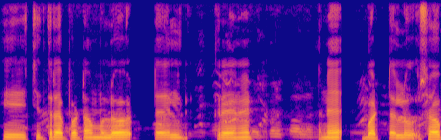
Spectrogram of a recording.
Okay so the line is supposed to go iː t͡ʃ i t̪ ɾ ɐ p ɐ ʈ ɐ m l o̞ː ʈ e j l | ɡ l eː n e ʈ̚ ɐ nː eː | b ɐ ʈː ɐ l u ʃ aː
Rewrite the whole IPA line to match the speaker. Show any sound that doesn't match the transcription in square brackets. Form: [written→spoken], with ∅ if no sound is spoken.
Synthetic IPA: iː t͡ʃ i t̪ ɾ ɐ p ɐ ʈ ɐ m l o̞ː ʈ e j l | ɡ [l→ɾ] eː n e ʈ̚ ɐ [nː→n] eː | b ɐ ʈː ɐ l u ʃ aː

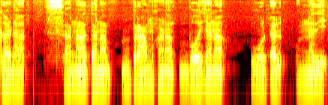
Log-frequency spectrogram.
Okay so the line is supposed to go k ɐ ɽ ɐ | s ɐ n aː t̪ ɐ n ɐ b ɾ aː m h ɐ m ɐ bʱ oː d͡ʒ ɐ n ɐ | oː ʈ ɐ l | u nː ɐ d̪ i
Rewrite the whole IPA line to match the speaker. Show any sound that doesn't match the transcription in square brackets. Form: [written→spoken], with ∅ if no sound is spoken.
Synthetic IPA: k ɐ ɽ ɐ | s ɐ n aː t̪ ɐ n ɐ b ɾ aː m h ɐ [m→ɳ] ɐ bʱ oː d͡ʒ ɐ n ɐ | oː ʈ ɐ l | u nː ɐ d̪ i

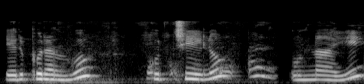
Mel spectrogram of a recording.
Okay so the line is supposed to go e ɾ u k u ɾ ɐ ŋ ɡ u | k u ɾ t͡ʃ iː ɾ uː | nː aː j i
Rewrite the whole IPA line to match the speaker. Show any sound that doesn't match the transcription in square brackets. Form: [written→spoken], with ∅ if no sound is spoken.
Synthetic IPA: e ɾ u [k→p] u ɾ ɐ ŋ ɡ u | k u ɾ t͡ʃ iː [ɾ→l] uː | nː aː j i

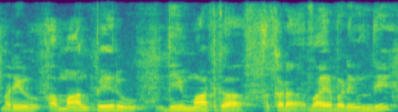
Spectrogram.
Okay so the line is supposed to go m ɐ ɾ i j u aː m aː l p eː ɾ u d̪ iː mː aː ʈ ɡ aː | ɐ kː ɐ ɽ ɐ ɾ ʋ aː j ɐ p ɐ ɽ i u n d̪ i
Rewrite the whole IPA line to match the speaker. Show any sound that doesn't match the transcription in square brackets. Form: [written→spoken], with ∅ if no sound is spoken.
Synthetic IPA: m ɐ ɾ i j u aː m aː l p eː ɾ u d̪ iː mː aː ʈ ɡ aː | ɐ kː ɐ ɽ ɐ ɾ ʋ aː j ɐ [p→b] ɐ ɽ i u n d̪ i

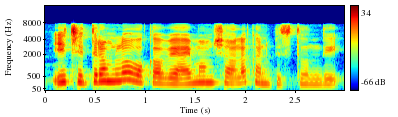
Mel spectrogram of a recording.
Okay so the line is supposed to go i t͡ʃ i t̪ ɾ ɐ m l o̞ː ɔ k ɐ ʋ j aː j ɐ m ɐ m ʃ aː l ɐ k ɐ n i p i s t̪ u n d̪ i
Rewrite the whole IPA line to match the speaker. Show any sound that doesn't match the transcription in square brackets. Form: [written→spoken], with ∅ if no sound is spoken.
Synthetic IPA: [i→iː] t͡ʃ i t̪ ɾ ɐ m l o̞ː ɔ k ɐ ʋ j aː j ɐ m ɐ m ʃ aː l ɐ k ɐ n i p i s t̪ u n d̪ i

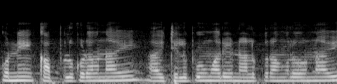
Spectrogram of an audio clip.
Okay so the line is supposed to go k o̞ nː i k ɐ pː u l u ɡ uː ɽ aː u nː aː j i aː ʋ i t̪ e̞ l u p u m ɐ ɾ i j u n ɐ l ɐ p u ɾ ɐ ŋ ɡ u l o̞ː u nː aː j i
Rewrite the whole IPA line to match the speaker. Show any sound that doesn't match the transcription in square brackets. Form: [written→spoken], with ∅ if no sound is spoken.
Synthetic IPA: k o̞ nː i k ɐ pː u l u [ɡ→k] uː ɽ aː u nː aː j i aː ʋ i t̪ e̞ l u p u m ɐ ɾ i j u n ɐ l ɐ p u ɾ ɐ ŋ ɡ u l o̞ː u nː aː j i

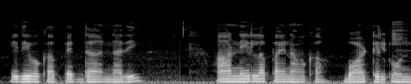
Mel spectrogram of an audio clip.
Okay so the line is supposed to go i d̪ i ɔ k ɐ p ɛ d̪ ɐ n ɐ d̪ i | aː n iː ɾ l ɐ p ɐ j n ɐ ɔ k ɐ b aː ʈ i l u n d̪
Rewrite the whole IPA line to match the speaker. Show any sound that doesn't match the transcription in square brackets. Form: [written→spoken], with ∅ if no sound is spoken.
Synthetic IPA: i d̪ i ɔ k ɐ p ɛ [d̪→d̪ː] ɐ n ɐ d̪ i | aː n iː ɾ l ɐ p ɐ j n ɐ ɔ k ɐ b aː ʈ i l u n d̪

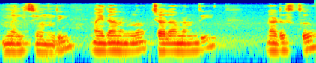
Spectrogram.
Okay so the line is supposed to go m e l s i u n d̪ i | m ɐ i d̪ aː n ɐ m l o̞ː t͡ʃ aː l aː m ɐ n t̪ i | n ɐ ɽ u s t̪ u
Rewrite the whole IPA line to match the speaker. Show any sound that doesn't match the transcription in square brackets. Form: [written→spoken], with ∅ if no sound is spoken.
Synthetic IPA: m e l s i u n d̪ i | m ɐ [i→j] d̪ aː n ɐ m l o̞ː t͡ʃ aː l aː m ɐ n [t̪→d̪] i | n ɐ ɽ u s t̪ u

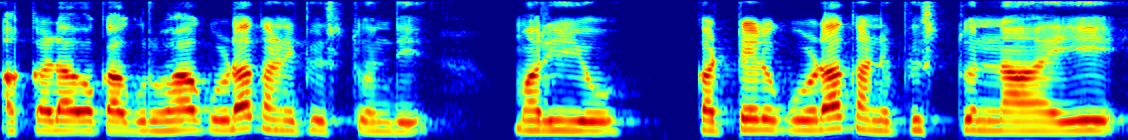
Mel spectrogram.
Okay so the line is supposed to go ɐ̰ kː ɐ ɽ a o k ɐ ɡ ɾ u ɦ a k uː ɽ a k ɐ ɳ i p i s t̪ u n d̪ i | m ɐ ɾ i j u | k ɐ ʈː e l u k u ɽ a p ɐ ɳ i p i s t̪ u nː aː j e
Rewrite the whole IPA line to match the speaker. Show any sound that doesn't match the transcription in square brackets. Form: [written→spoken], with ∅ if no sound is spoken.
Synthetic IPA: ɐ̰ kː ɐ ɽ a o k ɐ ɡ ɾ u ɦ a k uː ɽ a k ɐ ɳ i p i s t̪ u n d̪ i | m ɐ ɾ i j u | k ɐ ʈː e l u k [u→uː] ɽ a [p→k] ɐ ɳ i p i s t̪ u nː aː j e

